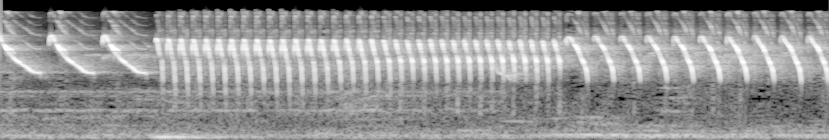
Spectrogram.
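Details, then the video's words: Canary singing in the wild: two falling whistled sweeps, a long, fast, rattling trill, then a string of quick down-slurred whistles. "Canary Singing In The Wild"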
